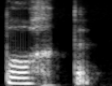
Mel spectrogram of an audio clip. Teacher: o r ele é mais na garganta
